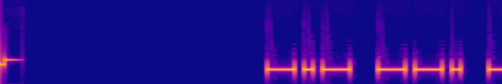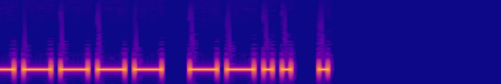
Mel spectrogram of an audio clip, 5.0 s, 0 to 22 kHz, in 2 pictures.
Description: Morse code, heard as a keyed tone, about 26 wpm, 700 Hz. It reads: KG0ZE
